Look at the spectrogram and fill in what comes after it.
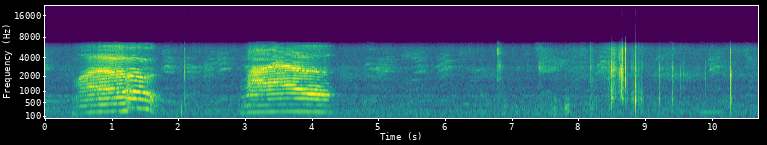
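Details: An almost 21-year-old part Siamese, part Abyssinian house cat, recorded in November 2005, yowls twice in long wavering harmonic-rich howls of about a second and a half each, followed by quiet with scattered clicks and knocks.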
